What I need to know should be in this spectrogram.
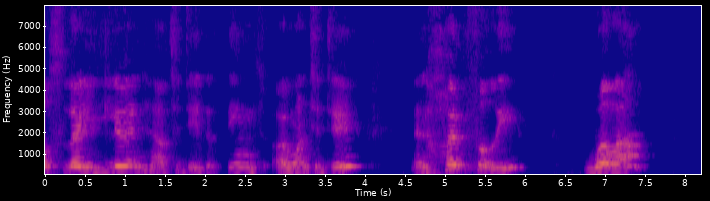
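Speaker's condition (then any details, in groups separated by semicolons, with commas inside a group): Cerebral palsy, dystonic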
